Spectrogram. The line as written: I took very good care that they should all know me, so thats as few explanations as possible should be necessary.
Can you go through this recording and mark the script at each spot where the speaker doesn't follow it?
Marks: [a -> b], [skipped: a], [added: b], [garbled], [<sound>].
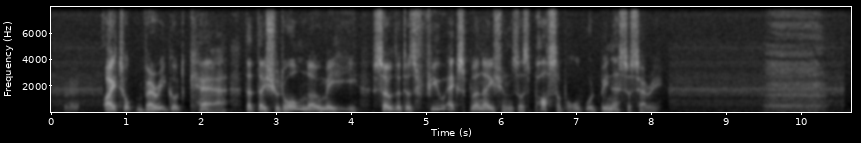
[laugh] I took very good care that they should all know me, so [thats -> that] as few explanations as possible [should -> would] be necessary. [breath]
